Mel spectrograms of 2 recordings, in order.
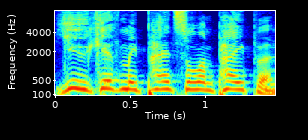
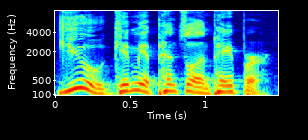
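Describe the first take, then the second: First: It is said in an imitated British accent. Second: It is said in the speaker's plain accent. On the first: The speaker calls it right. "he said" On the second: The speaker calls it wrong. "He didn't say it like that"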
